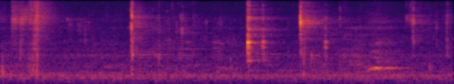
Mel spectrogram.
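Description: Close-miked biting and chewing of corn on the cob: a handful of sharp, separate crunching clicks as the kernels break.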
